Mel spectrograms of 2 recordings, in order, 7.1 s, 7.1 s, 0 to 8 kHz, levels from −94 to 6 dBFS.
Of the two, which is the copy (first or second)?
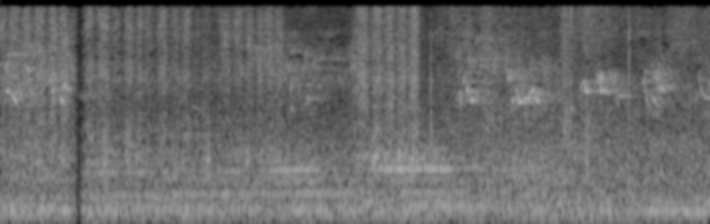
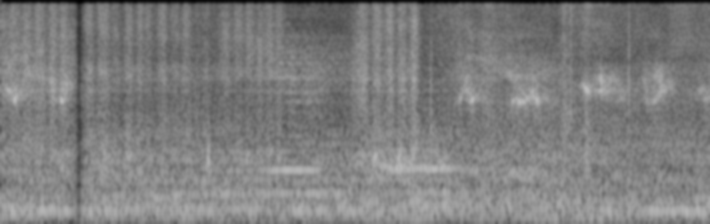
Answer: second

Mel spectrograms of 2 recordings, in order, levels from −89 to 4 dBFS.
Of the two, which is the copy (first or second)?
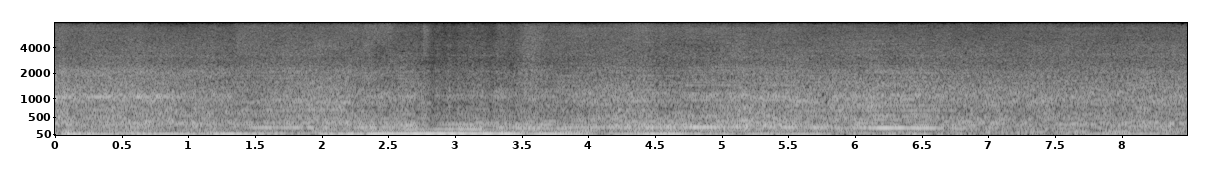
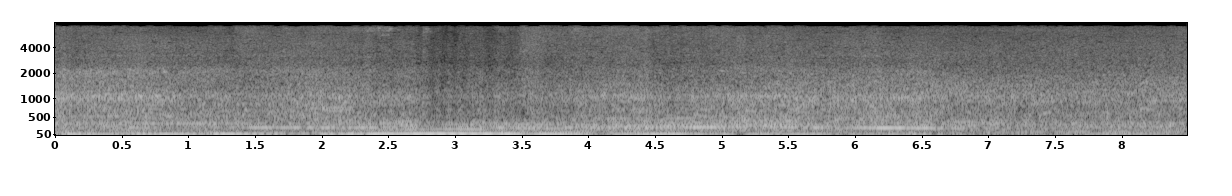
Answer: first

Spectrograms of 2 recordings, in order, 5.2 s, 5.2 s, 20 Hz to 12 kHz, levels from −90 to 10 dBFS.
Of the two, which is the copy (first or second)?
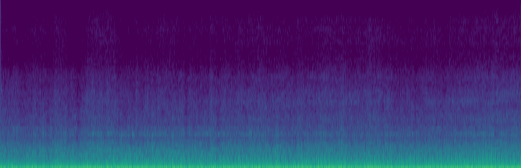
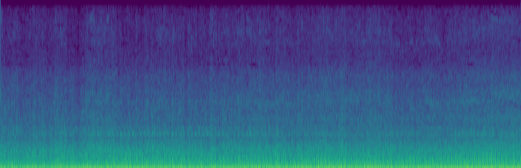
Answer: first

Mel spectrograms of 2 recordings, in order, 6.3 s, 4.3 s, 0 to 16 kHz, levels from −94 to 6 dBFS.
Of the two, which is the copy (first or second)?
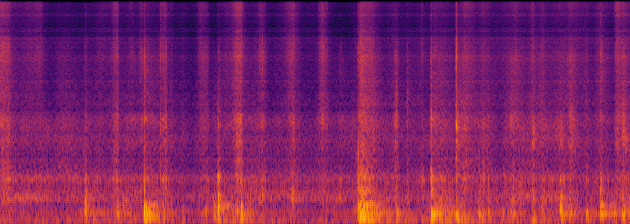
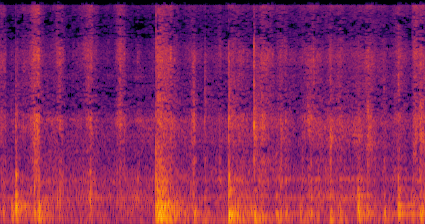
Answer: first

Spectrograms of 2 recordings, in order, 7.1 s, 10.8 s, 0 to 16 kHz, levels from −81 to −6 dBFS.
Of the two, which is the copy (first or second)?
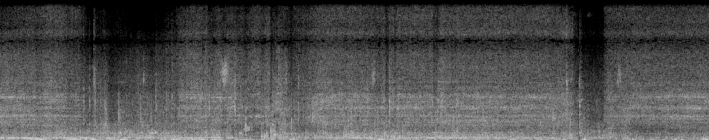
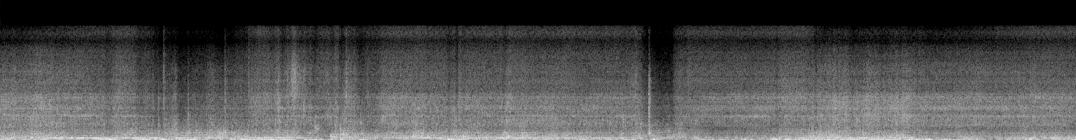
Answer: second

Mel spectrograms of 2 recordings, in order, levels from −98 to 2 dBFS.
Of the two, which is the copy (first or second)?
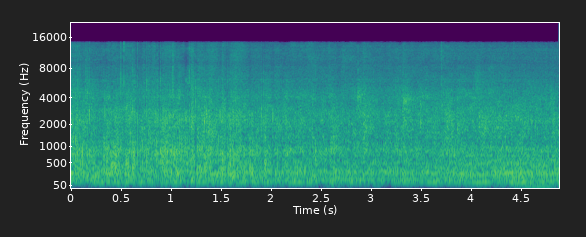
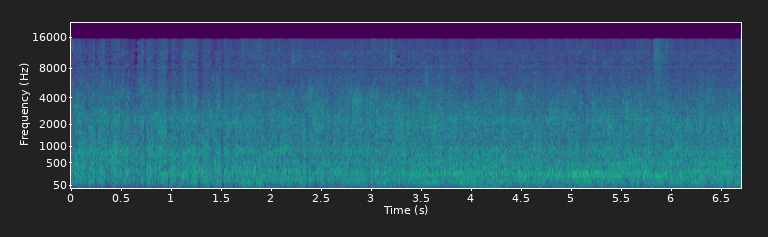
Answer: first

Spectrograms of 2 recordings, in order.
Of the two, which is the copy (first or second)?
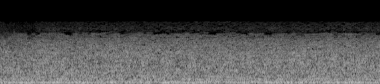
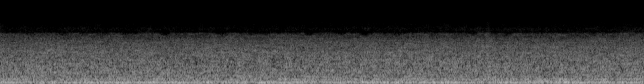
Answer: second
